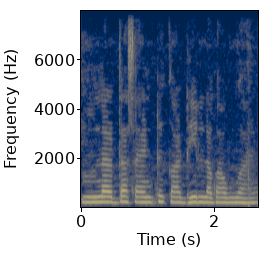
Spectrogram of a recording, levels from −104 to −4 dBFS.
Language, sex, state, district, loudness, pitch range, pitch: Hindi, female, Bihar, East Champaran, -35 LUFS, 200-215 Hz, 210 Hz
